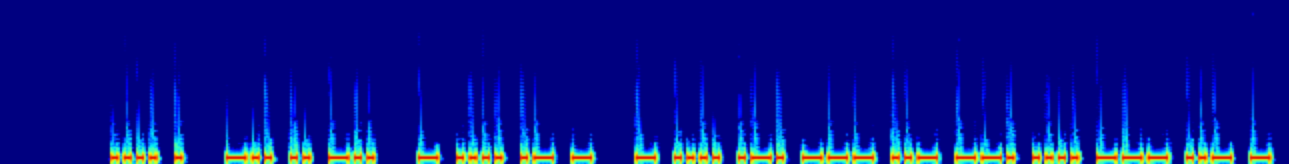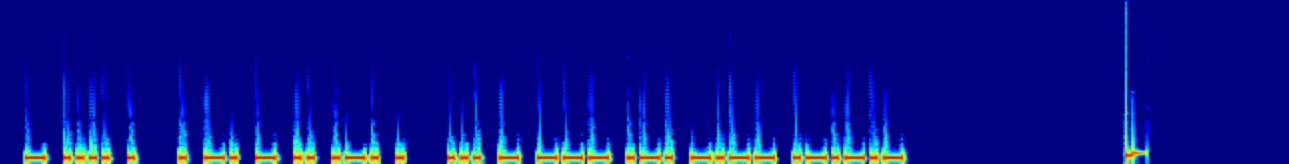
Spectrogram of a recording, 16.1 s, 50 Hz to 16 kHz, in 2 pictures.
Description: Morse code, heard as a keyed tone, about 30 wpm, 700 Hz. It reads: HE DID THAT THROUGHOUT THE ENTIRE STORY.
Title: Sentences from Top 1000 Words - Review Part 5 - 30wpm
